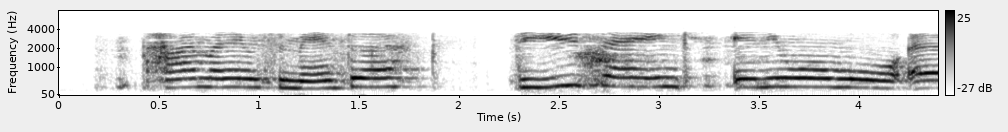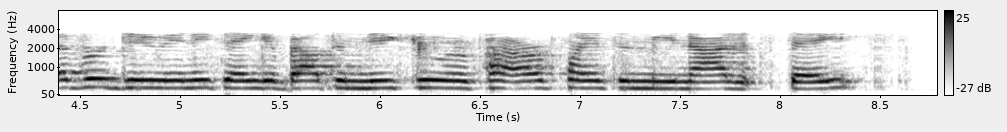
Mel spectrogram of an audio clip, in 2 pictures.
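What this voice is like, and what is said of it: Child with a charming accent. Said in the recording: “I love your accent. It's so charming. Even as a child, it's just lovely.”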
